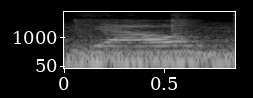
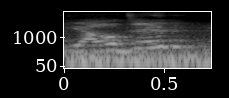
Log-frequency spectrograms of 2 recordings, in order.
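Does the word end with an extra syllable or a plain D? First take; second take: plain D; extra syllable. First: The ending is said as a plain D sound. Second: The ending is said as an extra syllable. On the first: The speaker calls it right. "because it just says D, right? Watch this" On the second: The speaker calls it wrong. "so you want to say yelded? Mm, no"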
